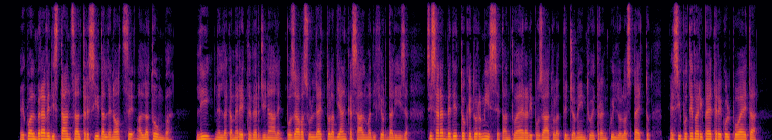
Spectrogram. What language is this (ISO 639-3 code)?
ita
